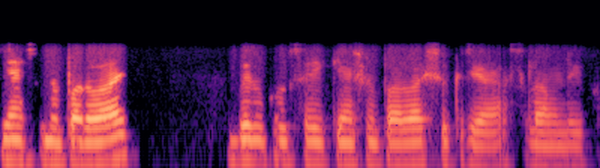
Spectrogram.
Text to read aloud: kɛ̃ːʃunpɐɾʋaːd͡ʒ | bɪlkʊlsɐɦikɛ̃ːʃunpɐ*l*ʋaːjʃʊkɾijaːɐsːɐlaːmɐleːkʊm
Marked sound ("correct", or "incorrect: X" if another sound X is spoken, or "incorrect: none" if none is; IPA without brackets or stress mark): incorrect: ɾ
